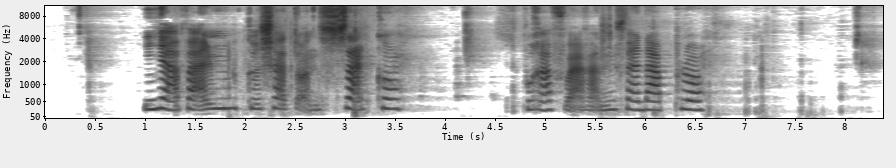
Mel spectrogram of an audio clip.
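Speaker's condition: Hearing impairment; right ear hearing loss, hearing aids, implant surgery, orthophoniste listening training, second operation for failed electrode

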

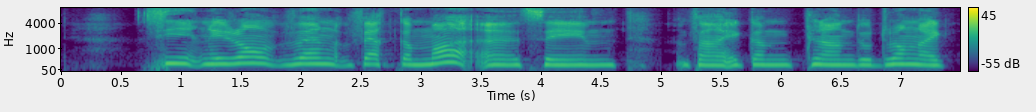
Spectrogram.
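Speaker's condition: Cerebral palsy; childhood speech

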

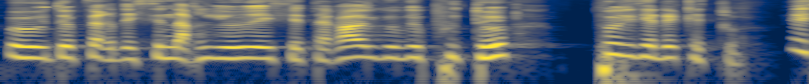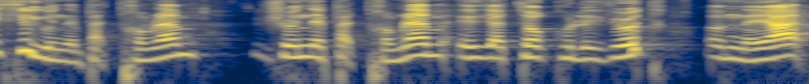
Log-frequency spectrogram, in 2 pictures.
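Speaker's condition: Profound deafness from birth

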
